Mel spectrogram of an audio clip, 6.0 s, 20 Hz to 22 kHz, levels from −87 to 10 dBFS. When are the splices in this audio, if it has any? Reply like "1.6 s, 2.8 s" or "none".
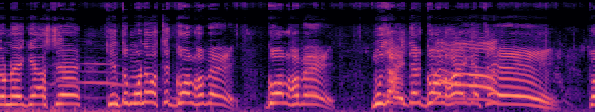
none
